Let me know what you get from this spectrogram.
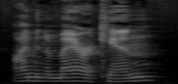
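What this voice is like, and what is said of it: English speaker's put-on American accent. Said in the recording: “That was an English person doing an American accent.”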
